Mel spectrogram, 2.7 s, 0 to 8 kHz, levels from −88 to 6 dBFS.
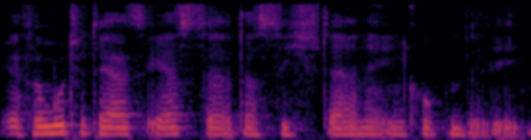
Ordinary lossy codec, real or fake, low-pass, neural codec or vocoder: AAC, 32 kbps; fake; 7.2 kHz; codec, 44.1 kHz, 7.8 kbps, Pupu-Codec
